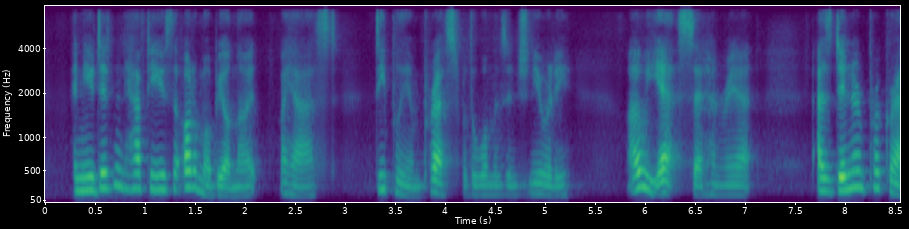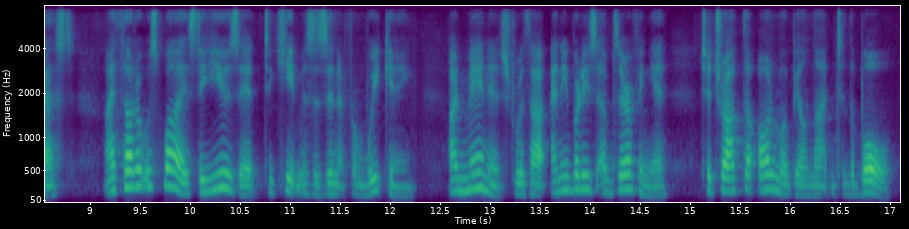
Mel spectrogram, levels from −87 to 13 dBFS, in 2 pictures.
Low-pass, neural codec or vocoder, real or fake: 7.2 kHz; codec, 24 kHz, 0.5 kbps, DualCodec; fake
